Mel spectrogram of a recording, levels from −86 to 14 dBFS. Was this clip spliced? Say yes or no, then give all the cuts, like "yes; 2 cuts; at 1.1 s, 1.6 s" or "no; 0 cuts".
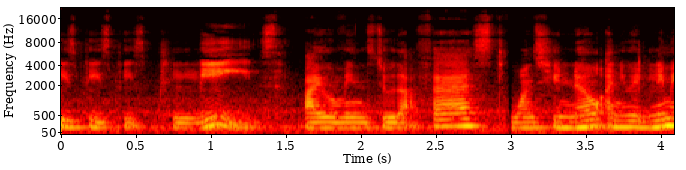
yes; 1 cut; at 2.9 s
